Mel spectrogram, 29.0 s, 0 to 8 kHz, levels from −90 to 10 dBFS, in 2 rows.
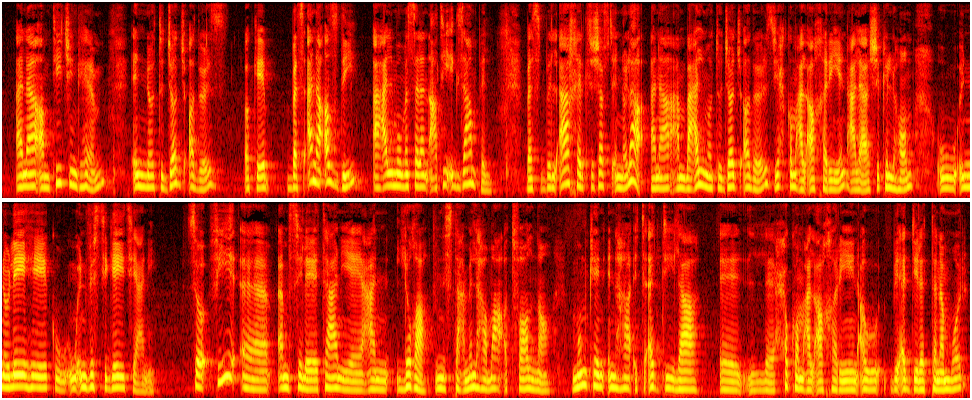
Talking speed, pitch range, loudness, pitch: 120 wpm, 140-180 Hz, -17 LUFS, 160 Hz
